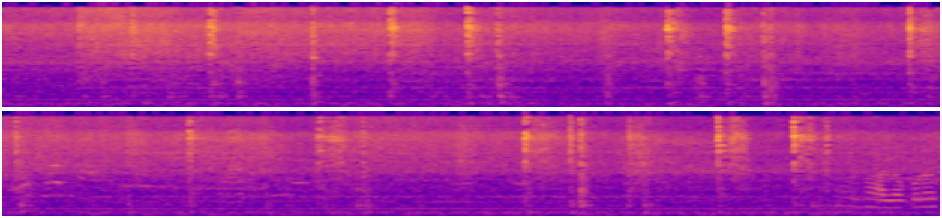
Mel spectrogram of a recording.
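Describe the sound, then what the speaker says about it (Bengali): Boiled chickpeas stir-fried in spiced oil masala in a pan, a steady sizzle with repeated scraping and clinking of a spatula against the pan. "ভালো করে কষিয়ে নেব"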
